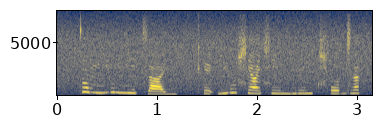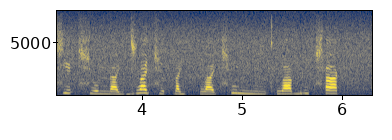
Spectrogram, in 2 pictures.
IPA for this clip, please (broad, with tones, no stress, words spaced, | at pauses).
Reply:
t̪ɔ̃˥˧mŋju˥˧ŋĩ˧ t͡sa˨˩j | kʰe˨ʔlju˦ɕã˧ ɕĩ˧mbĩ˧n t͡ɕʰo˧ d͡zã˦t̚t͡ɕe˦ʔɕo˧n̪a˨˩j d͡zwa˥˧t͡ɕo˨t̚a˨˩j pʰwa˨˩t͡ɕʰu˥˧n ŋĩ˨˩nkʰwa˧ bu˦t͡ɕʰa˦k̚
